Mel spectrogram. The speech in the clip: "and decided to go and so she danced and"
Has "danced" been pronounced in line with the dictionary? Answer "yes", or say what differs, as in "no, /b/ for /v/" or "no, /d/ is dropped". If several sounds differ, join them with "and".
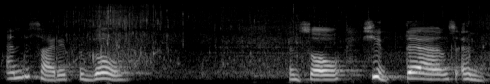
no, /t/ is dropped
